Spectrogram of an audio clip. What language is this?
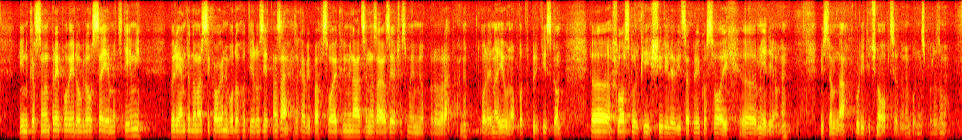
Slovenian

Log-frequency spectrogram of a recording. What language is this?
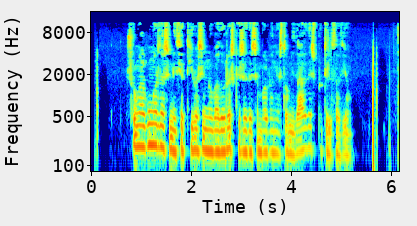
Galician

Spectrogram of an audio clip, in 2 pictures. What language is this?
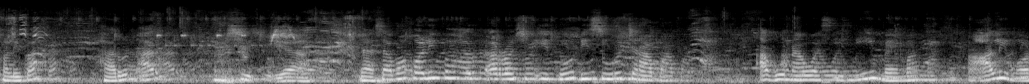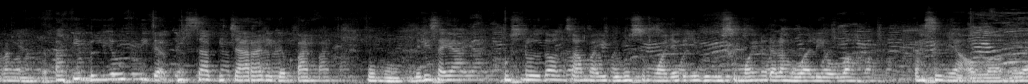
Indonesian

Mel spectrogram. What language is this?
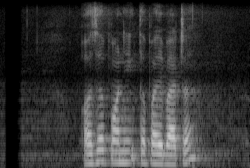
Nepali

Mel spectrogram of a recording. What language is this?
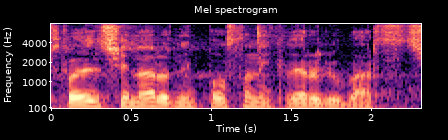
Serbian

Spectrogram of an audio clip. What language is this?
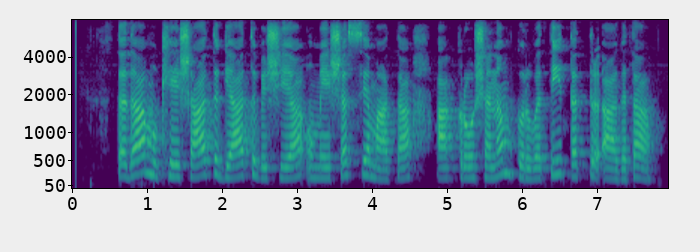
Sanskrit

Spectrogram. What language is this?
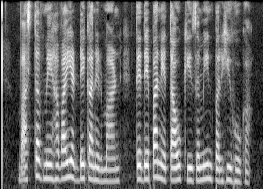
Hindi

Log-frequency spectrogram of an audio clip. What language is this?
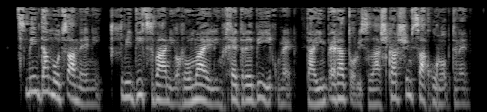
Georgian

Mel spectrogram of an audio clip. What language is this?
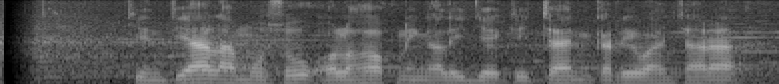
Sundanese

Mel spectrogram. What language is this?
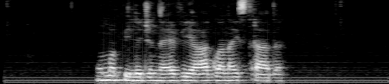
Portuguese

